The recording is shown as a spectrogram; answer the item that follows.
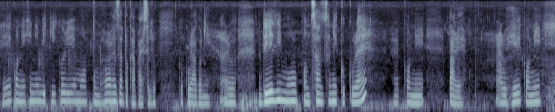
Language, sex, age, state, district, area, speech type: Assamese, female, 30-45, Assam, Charaideo, rural, spontaneous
